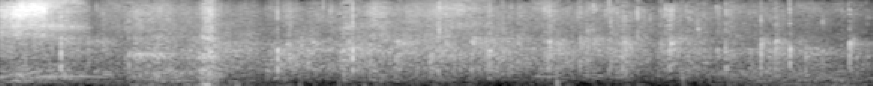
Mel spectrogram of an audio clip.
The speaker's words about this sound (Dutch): Applaus voor God.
